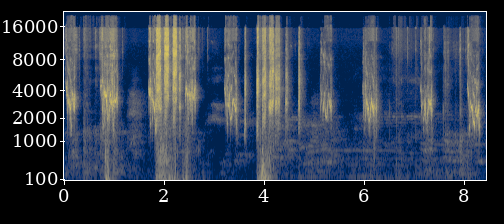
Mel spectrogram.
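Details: Happy budgerigars chirping: loud harsh squawky bursts followed by shorter warbled chirps spaced about a second apart, with faint background chatter.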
